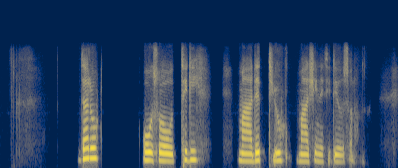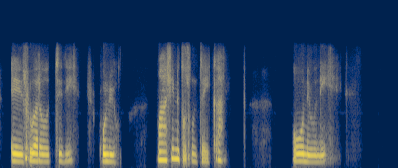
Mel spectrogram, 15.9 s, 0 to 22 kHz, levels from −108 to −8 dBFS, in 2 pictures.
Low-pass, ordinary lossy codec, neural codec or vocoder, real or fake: 7.2 kHz; Opus, 16 kbps; codec, 16 kHz, 1 kbps, X-Codec, HuBERT features, trained on LibriSpeech; fake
